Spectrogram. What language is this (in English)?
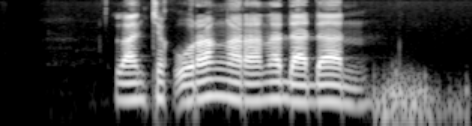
Sundanese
